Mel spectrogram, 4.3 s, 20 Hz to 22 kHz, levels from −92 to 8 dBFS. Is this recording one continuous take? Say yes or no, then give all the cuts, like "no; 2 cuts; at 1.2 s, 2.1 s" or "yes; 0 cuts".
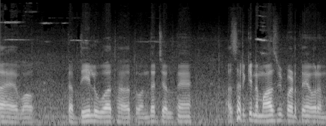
yes; 0 cuts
